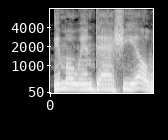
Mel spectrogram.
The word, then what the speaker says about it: Mon-El: And the editor responds, we pronounce it Mon-El.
